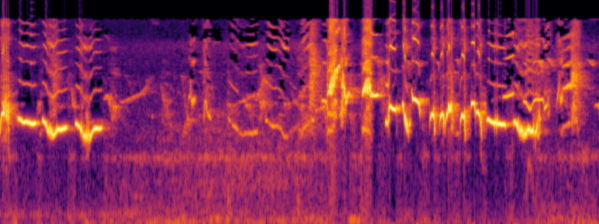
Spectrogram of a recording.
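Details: Oriental magpie-robin song meant to provoke rival birds: loud, varied whistled phrases with rapid trills and twisting slurred notes, a quieter gap mid-way, then a fast stuttering run of bright notes.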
